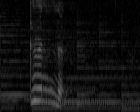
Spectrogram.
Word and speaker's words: kvinde: We can split the spelling into 3. KV, IN and DE. KV sounds like KV itself. In like in English. DE is a soft oo sound at the end. What sound? Oo sound. So put it all together and pronounce it as kvinde.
